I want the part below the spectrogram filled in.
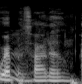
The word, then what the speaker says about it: Reposado: I like Reposado. I think I pronounced that correctly, right? – Mm-hmm.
